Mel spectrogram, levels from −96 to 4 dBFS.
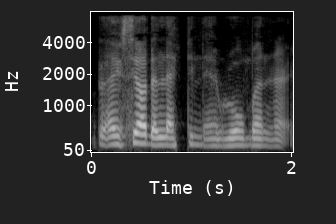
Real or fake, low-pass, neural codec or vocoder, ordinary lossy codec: fake; 7.2 kHz; codec, 16 kHz, 2 kbps, FunCodec, trained on LibriTTS, 25 frames a second; MP3, 48 kbps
